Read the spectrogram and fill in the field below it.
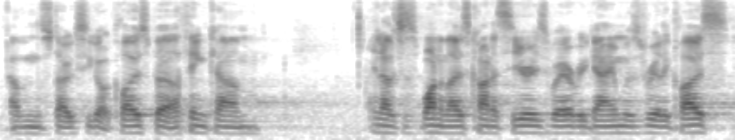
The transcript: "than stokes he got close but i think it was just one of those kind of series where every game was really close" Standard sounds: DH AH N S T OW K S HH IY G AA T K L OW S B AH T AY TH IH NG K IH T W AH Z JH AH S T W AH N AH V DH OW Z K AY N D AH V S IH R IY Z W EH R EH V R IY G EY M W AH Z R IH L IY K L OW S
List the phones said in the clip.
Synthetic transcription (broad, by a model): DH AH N S T OW K S HH IY G AA T K L OW S B AH T AY TH IH NG K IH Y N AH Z JH AH S T W AH N AH V DH OW Z K AY N D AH S IH R IY Z W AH R EH V R IY G EY M W AH Z R IH L IY K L OW S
